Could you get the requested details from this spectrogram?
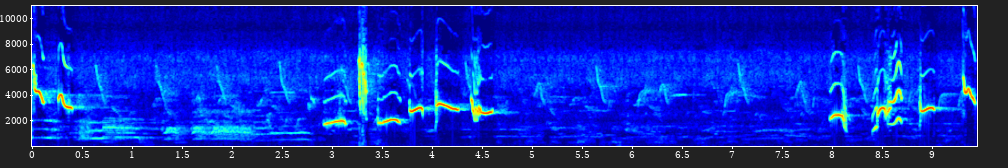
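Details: Morning song of an Oriental magpie-robin used as a lure to provoke other birds into answering: loud ringing whistles with rising and falling slurs, delivered in quick clusters separated by quiet gaps, with faint chattering notes early on.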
